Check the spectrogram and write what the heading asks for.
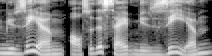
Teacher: And the word museum, also the same, museum, the stress goes on E.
